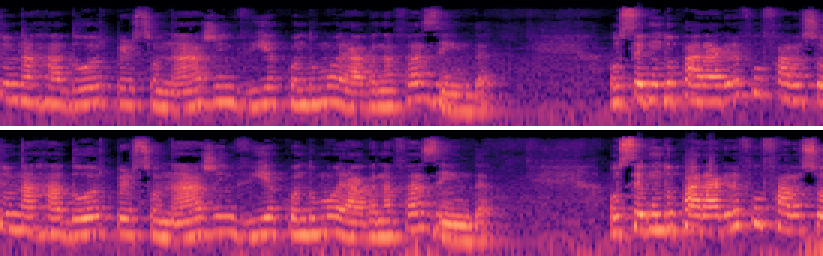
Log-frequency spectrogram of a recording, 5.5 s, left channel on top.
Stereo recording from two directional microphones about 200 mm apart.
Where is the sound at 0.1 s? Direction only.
50° right (ahead or behind).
